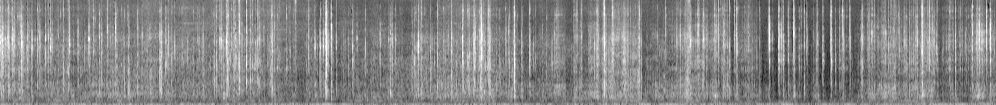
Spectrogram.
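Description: A black plastic large-print computer keyboard with yellow keycaps, resting on a fur blanket, is typed on with long nails and fingertips. Rapid, dense bright clicks and taps with very short decay run steadily throughout, with a few sharper keystrokes standing out.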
